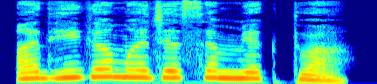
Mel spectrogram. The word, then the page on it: ಅಧಿಗಮಜಸಮ್ಯಕ್ತ್ವ: adhigamajasamyaktva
